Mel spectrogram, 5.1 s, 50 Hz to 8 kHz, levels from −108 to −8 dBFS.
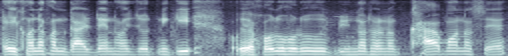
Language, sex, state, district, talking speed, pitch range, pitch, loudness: Assamese, male, Assam, Kamrup Metropolitan, 155 wpm, 145-155 Hz, 150 Hz, -16 LUFS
